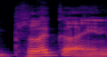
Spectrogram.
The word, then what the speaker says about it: Plygain: Anyway, Is it the U or a Y? why? Oh, would it be? Plygain? It'd be Plygain in Welsh, Oh, would it?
